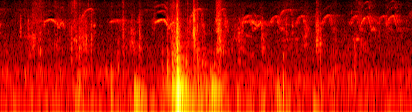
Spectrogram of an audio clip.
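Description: Small birds chirping over and over, short quick arched notes. About two seconds in comes a single loud clunk.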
